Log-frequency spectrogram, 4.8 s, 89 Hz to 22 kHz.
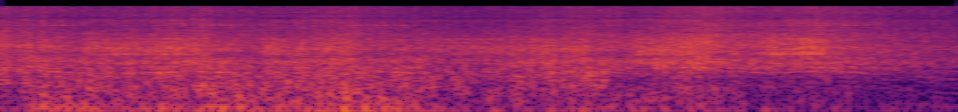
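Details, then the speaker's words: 2008 Isuzu Panther LS Turbo diesel, factory-standard engine, starts on first crank: even diesel clatter at steady idle, no misses or odd knocks, no smoke; normal idle. "Oke kita Nyalakan Yuk kita Nyalakan mesinnya ya sekali cegreng ya langsung nyala mesin cegreng langsung nyala ya"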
